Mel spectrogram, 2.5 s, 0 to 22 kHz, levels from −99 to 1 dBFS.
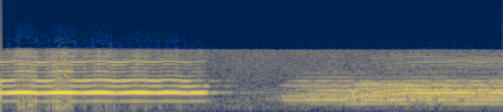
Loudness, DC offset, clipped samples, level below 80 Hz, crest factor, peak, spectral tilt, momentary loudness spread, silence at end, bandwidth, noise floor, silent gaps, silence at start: -12 LUFS; under 0.1%; under 0.1%; -58 dBFS; 10 dB; -2 dBFS; -8 dB/octave; 17 LU; 0 s; 4.4 kHz; -34 dBFS; none; 0 s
